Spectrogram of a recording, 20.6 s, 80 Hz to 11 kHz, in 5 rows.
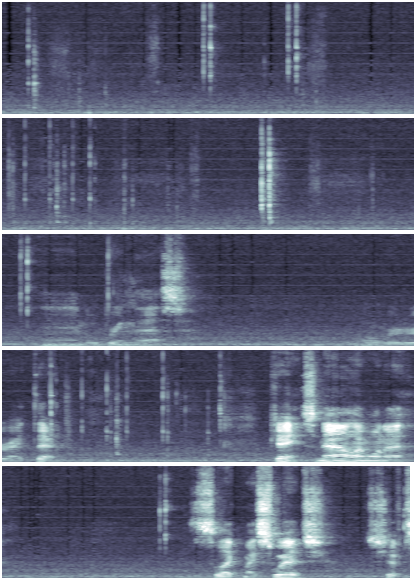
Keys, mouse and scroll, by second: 2.3 click, 3.0-6.7 drag, 6.7-8.4 middle drag, 6.7 KP_1, 10.8 click, 13.2-18.1 drag.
